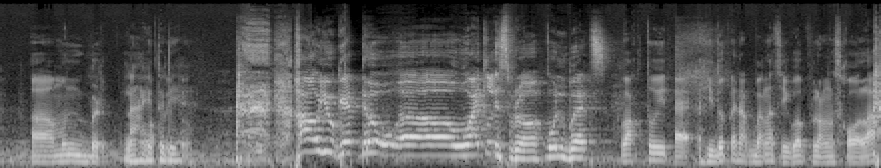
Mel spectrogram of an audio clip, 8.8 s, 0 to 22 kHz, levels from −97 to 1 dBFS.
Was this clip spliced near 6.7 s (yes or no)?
yes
